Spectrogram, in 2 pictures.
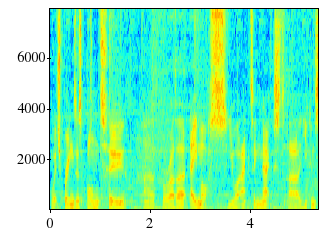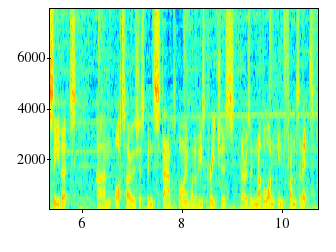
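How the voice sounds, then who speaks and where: A man acting as game master, narrating a tabletop role-playing game with halting, deliberate suspense. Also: medium pitch, steady tone. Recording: background music under the voice. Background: music.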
